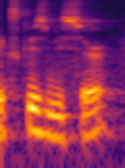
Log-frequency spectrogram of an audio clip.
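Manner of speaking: very polite, courteous, deferential tone. Retelling asking a lecturer to go to the toilet: imitating own very polite request. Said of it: "very polite".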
